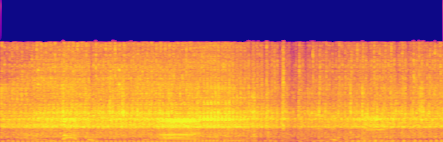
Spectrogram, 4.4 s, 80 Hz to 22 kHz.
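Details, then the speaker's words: Honda TMX155 motorcycle at idle, noisy despite four mechanics and two timing gear replacements, also hiccuping: loud, clattery idle with rough mechanical rattle over the exhaust beat. "Okay mga sir mga kabro yun po yung andar niya maingay mga kaabo so bale aapat na daw na mekaniko ang gumawa dito at puro cylinder head lang hanggang black ang binabaklas nila dito kaya dalawang beses na rin daw sila nagpalit ng timing gear yan"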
